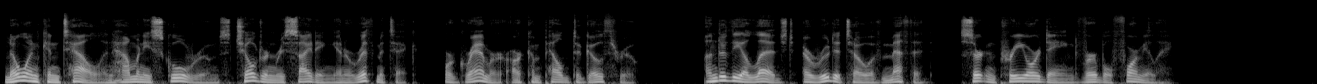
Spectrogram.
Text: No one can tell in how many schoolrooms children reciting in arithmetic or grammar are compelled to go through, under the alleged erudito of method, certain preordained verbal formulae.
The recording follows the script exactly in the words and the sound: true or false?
true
